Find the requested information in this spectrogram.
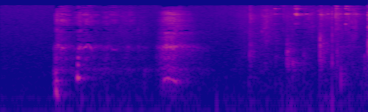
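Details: Saint, a female Doberman, indoors in a small room playing with her red rope toy: three short, low, throaty grunting bursts, each under half a second, followed by soft rustling and thumps of play.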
